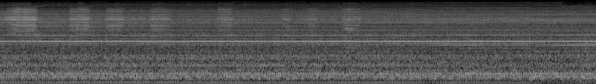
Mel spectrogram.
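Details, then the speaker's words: Sony DNW-A30P Digital Betacam deck damaged in transport; constant harsh scraping hiss from the spinning drum assembly, slip rings suspected possibly knocked out of place by an impact, not confirmed: rubbing noise from rotating head assembly. "I don't think that thing's supposed to be making that kind of Racket wonder what's under this cover should just be slip rings but the amount of noise they're making just doesn't sound right"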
